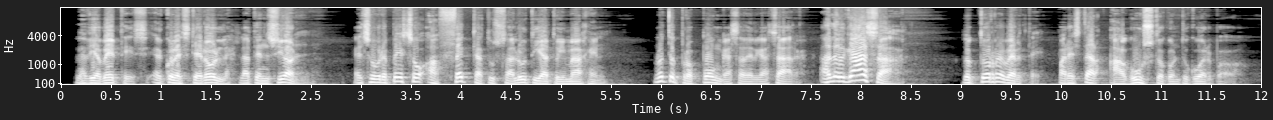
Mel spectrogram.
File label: locutor panama panamanian voiceover; locutor de Panamá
